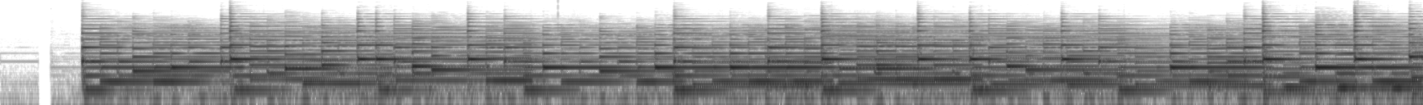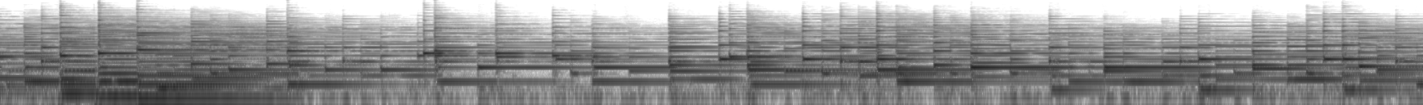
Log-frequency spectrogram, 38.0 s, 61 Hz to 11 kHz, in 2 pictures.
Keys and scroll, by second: 0.4 space, 13.4 ctrl+space, 18.7 space, 19.4 space, 20.4 space, 20.9 space, 24.5 space, 26.2 space, 28.9 space, 29.8 space, 35.1 space.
